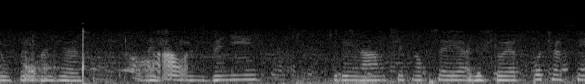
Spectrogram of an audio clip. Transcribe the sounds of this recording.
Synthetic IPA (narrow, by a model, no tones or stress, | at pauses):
owfɛimɛʒɛ | dnɛʃɲiːmdɲɪ | ɡdɪnaːmfʃɛxno̞pr̝̥ɛjɛaɡɪʃt̪o̞jɛpo̞t͡ʃasi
